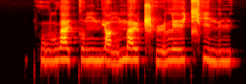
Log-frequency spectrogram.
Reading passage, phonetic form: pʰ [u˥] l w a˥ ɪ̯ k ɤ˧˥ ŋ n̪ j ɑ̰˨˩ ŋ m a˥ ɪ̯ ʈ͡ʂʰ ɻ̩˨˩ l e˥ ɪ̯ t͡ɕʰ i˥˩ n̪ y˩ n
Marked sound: incorrect: ṵ˨˩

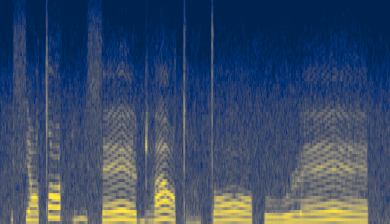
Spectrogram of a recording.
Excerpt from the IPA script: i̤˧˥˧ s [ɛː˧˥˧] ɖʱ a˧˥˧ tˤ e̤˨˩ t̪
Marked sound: correct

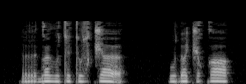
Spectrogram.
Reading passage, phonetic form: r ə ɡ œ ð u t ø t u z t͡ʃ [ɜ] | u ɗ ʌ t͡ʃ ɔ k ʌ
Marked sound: correct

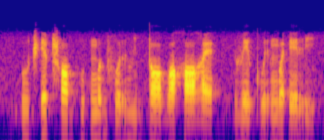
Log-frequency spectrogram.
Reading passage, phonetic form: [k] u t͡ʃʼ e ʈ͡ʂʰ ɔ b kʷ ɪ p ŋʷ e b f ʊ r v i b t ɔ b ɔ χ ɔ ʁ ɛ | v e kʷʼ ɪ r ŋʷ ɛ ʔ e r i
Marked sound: incorrect: ʔ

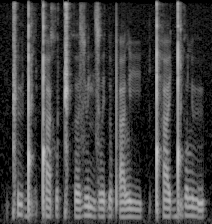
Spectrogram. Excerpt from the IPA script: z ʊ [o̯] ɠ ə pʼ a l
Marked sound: incorrect: e̯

